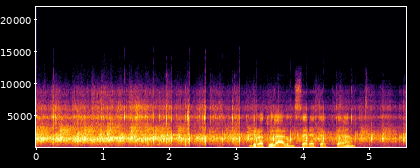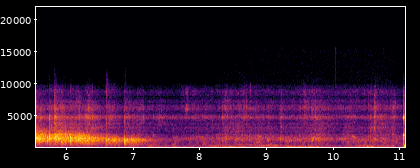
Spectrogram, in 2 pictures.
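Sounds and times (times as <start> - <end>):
audience applauding: 0.0 - 8.4.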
